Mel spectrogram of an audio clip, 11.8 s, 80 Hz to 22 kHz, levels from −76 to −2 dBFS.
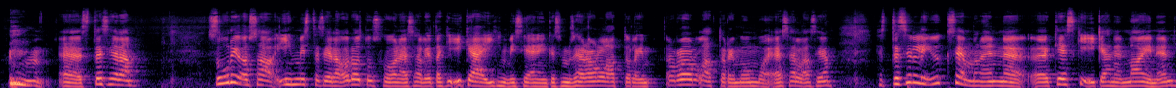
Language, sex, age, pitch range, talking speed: Finnish, female, 20-39, 175-240 Hz, 110 wpm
